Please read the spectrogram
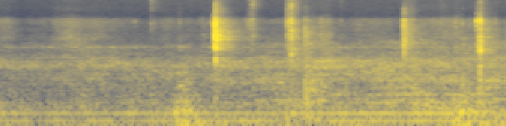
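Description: Small sharp metallic clicks from a small transformer's sheet-metal cover and its tabs being pried and bent open by hand, a few clicks roughly a second apart, the loudest about two seconds in.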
